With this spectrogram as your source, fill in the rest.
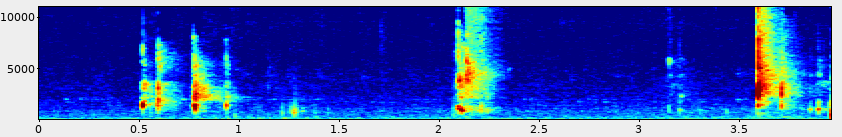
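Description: Fingertips squeeze a full, sealed plastic package of sauerkraut resting on a table and scratch its plastic with the nails. The result is short, quiet, bright crinkling and crackling bursts, scattered irregularly with near silence between them.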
